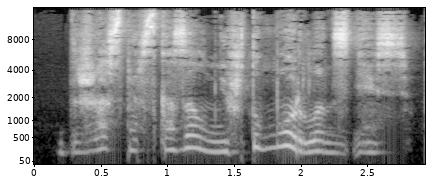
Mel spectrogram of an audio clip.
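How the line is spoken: Impulsive whisper. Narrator (Russian): прошептала Кассандра порывисто

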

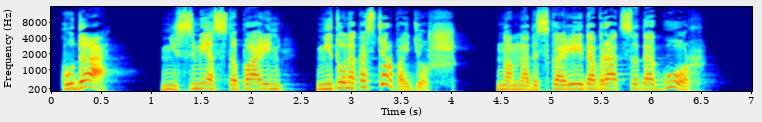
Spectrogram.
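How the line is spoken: Sergeant shouting. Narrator (Russian): Промокший до нитки сержант закричал

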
